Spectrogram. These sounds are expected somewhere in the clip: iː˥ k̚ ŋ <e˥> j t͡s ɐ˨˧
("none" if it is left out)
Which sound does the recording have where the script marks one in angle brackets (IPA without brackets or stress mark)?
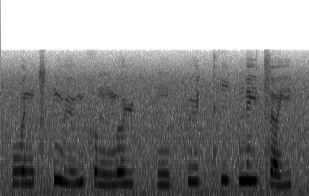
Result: e˥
